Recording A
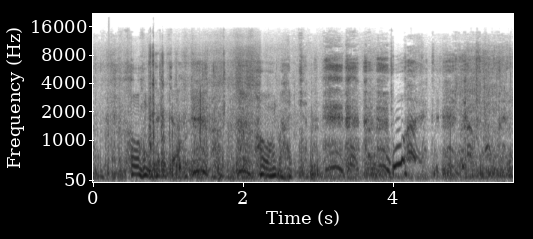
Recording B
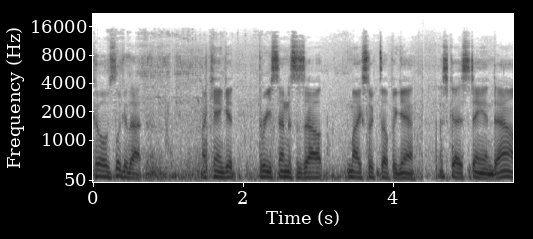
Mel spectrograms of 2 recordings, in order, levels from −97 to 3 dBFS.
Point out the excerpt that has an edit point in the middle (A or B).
B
